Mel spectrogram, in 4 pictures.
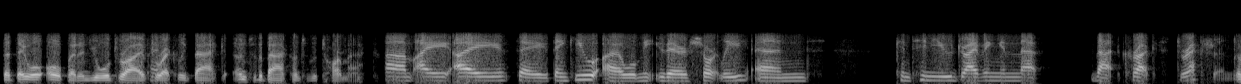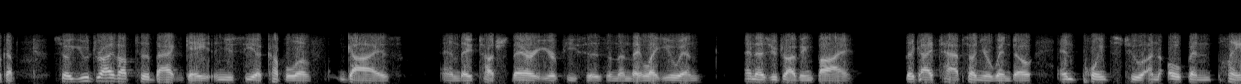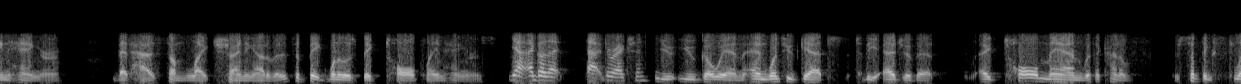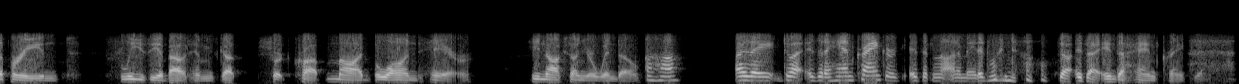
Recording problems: phone-call audio; poor line; nothing above 4 kHz

